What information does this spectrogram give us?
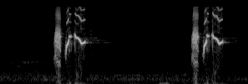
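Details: Sooty-headed bulbul lure call meant to draw other bulbuls in: two short, sharp chirped phrases about 1.4 seconds apart, each a quick burst ending in a clear downward-sliding whistle, over quiet background.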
